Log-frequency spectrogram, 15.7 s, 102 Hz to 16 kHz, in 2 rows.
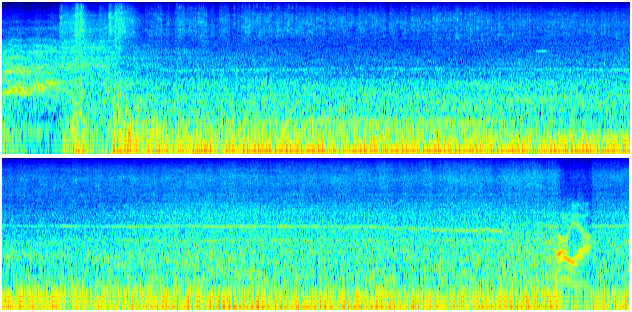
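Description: A 1963 Ford F100 truck engine cranks and starts at the beginning, then runs with a steady low rumble, close and loud throughout, with a brief higher whine near the end.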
